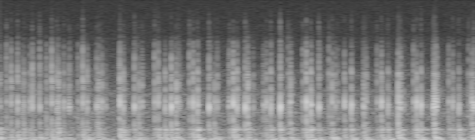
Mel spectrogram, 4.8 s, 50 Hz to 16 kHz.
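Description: A white cardboard box lid resting on its box is tapped rapidly with long nails. The result is a steady stream of quick, hollow clicks with a faint tone near 900 Hz over a soft low thump, each tap dying away almost at once.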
